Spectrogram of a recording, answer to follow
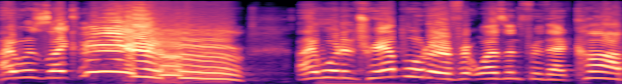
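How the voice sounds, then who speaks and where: A female-sounding put-on character voice, high-pitched and whiny, at a fairly slow pace. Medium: role play. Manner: whiny, huffy.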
